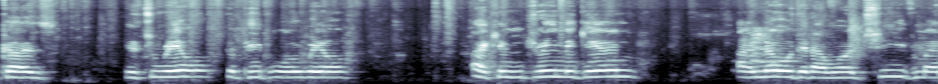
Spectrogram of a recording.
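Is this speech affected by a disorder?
Yes: cerebral palsy; wheelchair user.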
